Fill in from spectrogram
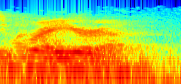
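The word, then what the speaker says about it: Riyria: It's Rhaera. At least that's how they say it on the... – Rhaera. – Rhaera. Apparently the last I is silent, so it's... – Rhaera?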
